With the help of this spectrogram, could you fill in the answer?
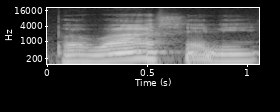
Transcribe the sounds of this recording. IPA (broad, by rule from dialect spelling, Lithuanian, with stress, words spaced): pɐˈʋɑːsɐrʲiː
